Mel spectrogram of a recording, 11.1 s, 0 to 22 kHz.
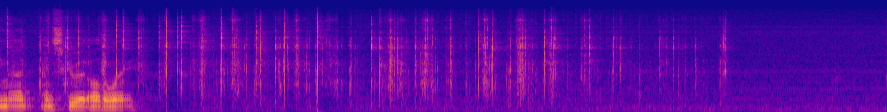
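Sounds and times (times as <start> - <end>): socket ratchet clicking: 0.0 - 9.1
small metal clinks: 0.5 - 9.2.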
